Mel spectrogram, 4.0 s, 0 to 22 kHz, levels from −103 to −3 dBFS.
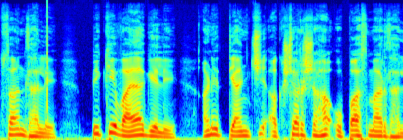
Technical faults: electrical switching spike

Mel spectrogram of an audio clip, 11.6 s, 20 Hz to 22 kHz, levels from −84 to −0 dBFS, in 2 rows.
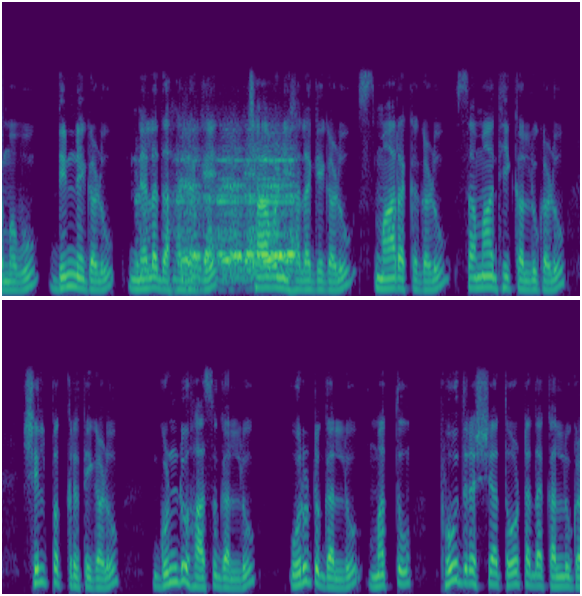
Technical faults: feedback howl

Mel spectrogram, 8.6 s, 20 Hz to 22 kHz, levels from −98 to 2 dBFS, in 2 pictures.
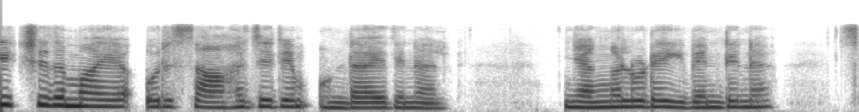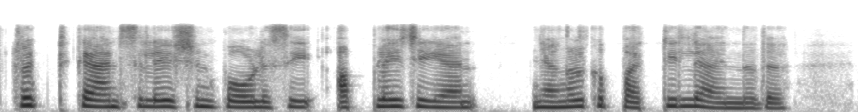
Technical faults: Opus voice compression

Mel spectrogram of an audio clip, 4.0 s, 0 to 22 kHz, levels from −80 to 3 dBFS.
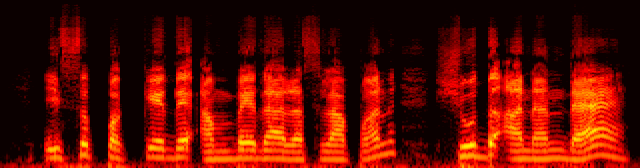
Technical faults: Opus compression

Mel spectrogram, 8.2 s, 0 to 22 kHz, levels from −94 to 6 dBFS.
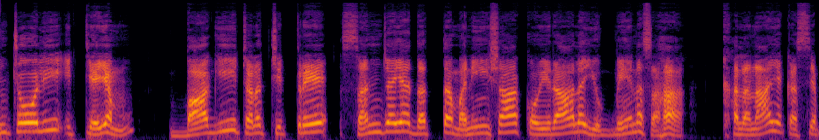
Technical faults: generation loss

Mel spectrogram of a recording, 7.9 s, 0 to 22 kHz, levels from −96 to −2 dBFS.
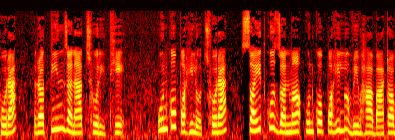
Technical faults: overdone noise removal; burst of packet loss

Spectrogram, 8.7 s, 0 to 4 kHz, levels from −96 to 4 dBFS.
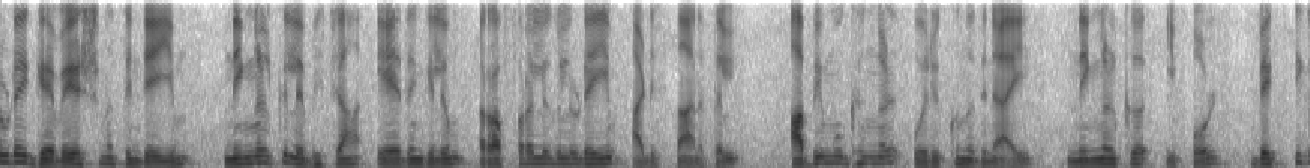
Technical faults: comfort noise in place of the background; sound dropped by the voice detector

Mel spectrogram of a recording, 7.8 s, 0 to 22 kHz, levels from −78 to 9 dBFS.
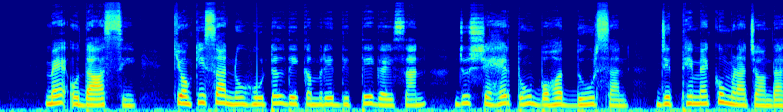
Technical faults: channel delay (comb filtering)

